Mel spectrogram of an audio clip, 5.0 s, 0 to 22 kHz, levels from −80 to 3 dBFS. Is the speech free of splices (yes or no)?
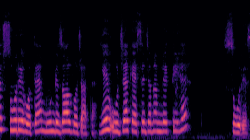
no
